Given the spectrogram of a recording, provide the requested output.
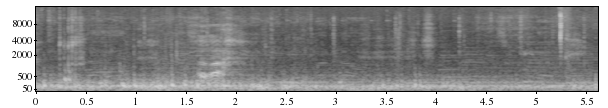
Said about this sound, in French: Je sais pas si vous entendez, mais la voiture est pas mal secouée. Pourtant, c'est un 4x4.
